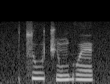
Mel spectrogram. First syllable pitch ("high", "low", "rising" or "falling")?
high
